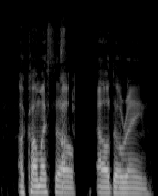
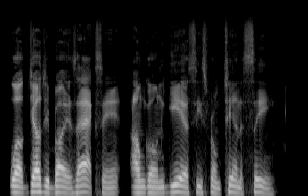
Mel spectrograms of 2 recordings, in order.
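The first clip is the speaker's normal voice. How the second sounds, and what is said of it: Poor put-on Southern accent. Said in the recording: “one of the worst accents I've ever heard ... people in Miami might think that was a Southern accent”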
